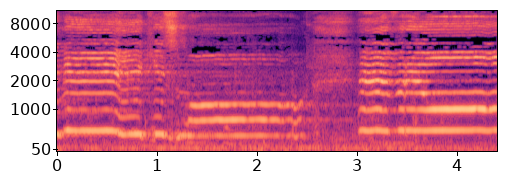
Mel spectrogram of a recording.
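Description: A woman singing solo and unaccompanied in long held notes that slide from pitch to pitch, with a short breath pause about two and a half seconds in before the next phrase.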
